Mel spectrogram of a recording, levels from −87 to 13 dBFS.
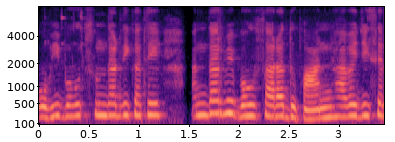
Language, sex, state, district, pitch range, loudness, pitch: Chhattisgarhi, female, Chhattisgarh, Raigarh, 230-250 Hz, -14 LUFS, 240 Hz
